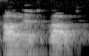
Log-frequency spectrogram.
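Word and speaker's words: van 't Wout: So, my family name, you pronounce it as Van et Wout.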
